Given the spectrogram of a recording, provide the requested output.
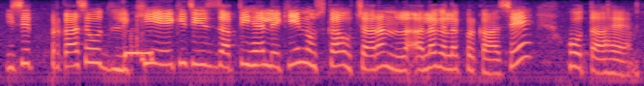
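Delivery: ordinary delivery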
